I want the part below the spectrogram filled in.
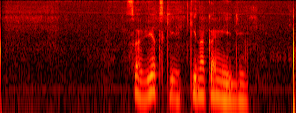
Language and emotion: Russian, sad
